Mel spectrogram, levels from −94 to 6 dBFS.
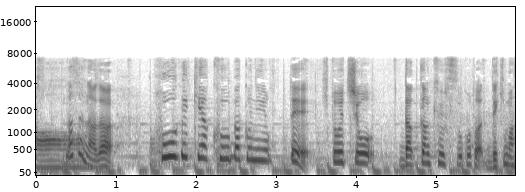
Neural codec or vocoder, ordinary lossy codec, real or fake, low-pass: none; none; real; 7.2 kHz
